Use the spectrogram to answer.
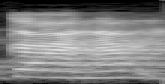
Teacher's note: La N, que es nasal alveolar sonora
